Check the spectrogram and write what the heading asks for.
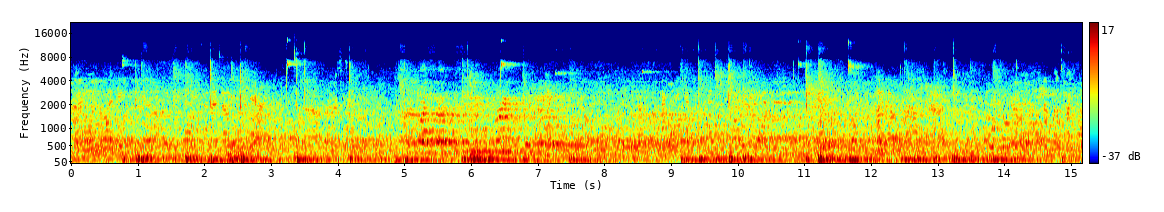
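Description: Volleyballs being passed and hit during warm-up and bouncing on a hardwood gym floor: irregular sharp smacks that echo around a large gym, with voices talking.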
